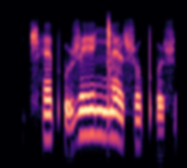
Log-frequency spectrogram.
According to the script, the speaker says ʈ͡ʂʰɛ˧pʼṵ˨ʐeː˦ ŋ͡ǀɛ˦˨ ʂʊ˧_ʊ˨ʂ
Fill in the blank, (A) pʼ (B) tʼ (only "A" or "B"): A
